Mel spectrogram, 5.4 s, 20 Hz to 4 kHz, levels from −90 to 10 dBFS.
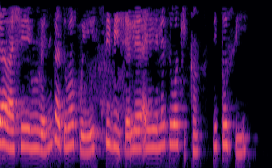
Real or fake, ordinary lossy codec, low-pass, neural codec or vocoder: real; MP3, 16 kbps; 3.6 kHz; none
